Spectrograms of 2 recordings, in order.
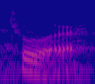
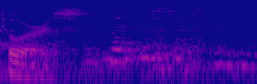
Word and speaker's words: Tours: And he probably pronounces it Martin of Tours, not Tours.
